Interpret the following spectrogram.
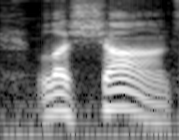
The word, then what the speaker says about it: LaChance: but I I see I see the word in my head LaChance is how it's pronounced and uh thank you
